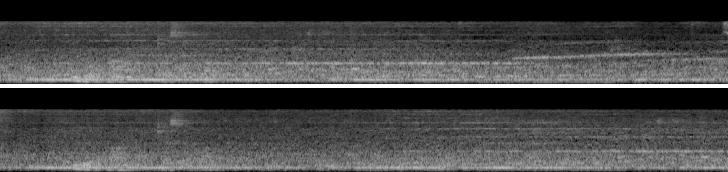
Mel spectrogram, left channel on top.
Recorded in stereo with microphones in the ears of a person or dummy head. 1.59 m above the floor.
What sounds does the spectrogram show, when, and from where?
0.7 s a man speaking: 5° left (ahead or behind), 0.7 m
